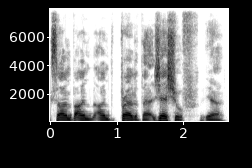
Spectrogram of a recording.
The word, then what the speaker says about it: Rzeszów: I've been to Rzeszów, as it's pronounced.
